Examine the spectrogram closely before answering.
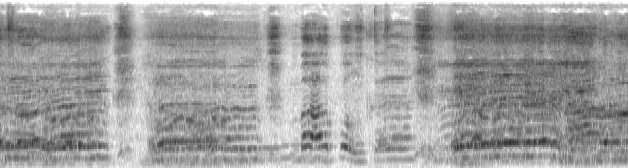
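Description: A group of voices singing unaccompanied, men's voices prominent, in long held phrases with short breaks between them.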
